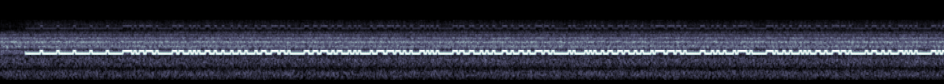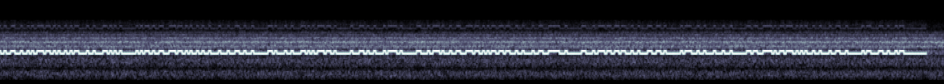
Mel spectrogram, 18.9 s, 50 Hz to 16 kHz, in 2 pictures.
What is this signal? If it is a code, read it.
RTTY (45.45 baud, 170 Hz shift), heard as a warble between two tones, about 1550 Hz centre, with radio static. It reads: LYPQ2 INCXA 4LC00 XYWL3 C3H60 W4RWJ FB4SW F10G4 U3CHW SL25C L8Z1L Y2BPB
